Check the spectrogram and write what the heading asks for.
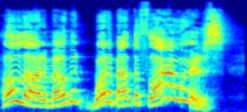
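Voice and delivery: pitched-way-up loud cartoon voice. Retelling a video game scene, the speaker plays the other character: Rabbit voice. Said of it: "This is my Rabbit voice".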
